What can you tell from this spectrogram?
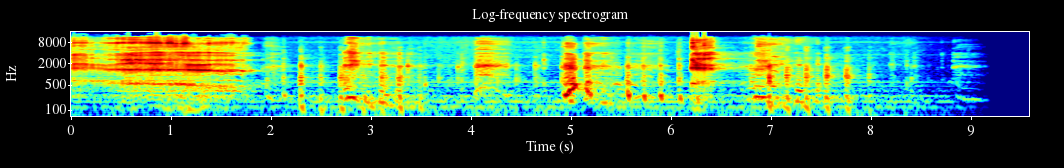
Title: The Queen of Burps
